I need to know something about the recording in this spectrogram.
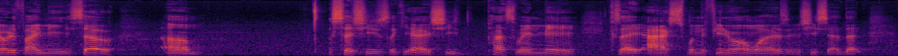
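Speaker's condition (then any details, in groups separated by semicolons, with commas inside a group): Cerebral palsy; from birth, early childhood surgery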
